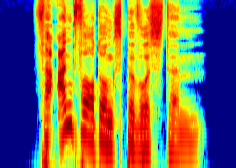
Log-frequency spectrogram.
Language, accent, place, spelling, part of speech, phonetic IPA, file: German, Germany, Berlin, verantwortungsbewusstem, adjective, [fɛɐ̯ˈʔantvɔʁtʊŋsbəˌvʊstəm], De-verantwortungsbewusstem.ogg
- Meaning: strong dative masculine/neuter singular of verantwortungsbewusst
